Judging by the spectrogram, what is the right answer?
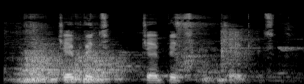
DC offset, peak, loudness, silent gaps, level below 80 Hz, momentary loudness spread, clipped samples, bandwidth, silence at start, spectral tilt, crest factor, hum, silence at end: under 0.1%; -2 dBFS; -20 LUFS; none; -58 dBFS; 15 LU; under 0.1%; 11.5 kHz; 0.1 s; -4.5 dB/octave; 20 dB; none; 0.1 s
